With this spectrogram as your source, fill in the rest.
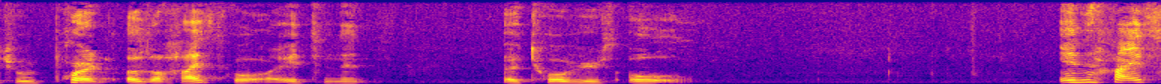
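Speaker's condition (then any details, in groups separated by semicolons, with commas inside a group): Cerebral palsy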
